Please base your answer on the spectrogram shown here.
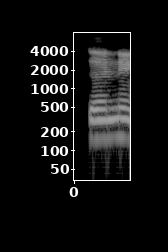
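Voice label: "kening", Malay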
